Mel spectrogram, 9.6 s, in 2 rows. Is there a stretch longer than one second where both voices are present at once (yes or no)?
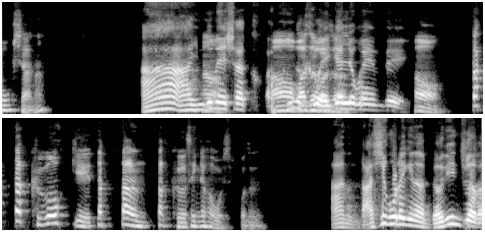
yes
